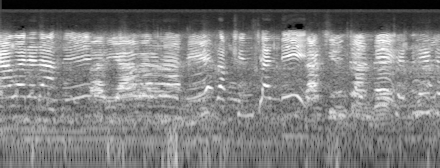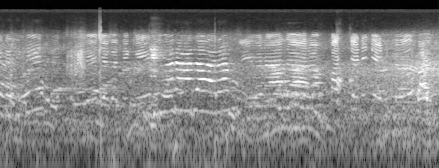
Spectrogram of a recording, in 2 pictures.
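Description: A group of children's voices, high-pitched and overlapping, with several of them calling out at once throughout.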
